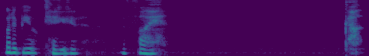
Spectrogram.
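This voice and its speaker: A woman playing a talkative, bossy high school girl who gets easily flustered, in an ASMR roleplay with halting speech and breathy drops toward a whisper. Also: little pitch movement, a little mellow, dry recording. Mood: tender, flustered.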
